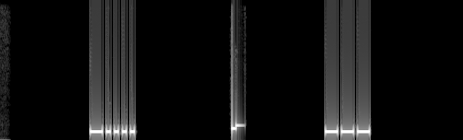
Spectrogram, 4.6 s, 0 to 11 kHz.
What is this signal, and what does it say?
Morse code, heard as a keyed tone, about 30 wpm, 700 Hz. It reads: 6 O
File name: Single-Letter-Number-30wpm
